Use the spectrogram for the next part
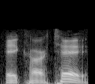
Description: [é·car·té]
